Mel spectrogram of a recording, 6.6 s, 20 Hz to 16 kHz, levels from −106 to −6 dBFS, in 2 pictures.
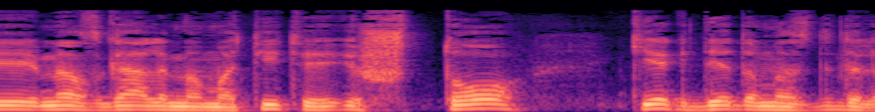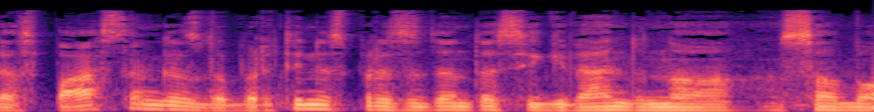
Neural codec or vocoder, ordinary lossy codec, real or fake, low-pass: none; MP3, 48 kbps; real; 14.4 kHz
